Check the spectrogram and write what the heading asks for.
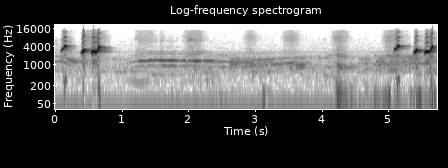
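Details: Ruby-throated bulbul, known locally as kutilang emas, used as a lure for caged birds; a quick three-note bright phrase, a long faint thin whistle in between, then the same three-note phrase repeated.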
